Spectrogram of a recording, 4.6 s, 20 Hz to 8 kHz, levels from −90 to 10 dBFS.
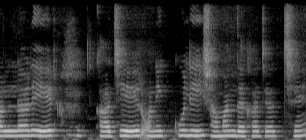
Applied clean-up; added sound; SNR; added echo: none; none; none; reverberation time 1.8 s.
